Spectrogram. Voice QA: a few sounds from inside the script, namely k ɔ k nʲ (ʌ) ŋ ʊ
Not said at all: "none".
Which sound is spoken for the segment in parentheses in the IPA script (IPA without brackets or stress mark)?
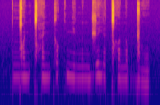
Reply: ə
